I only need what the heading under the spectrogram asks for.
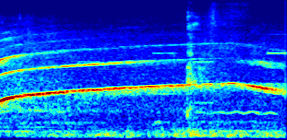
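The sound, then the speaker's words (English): An emergency vehicle siren passes with a long, steady wail that slowly climbs in pitch and dips near the end, carried over a low rumble of traffic with no voices. “You might just pause for a second as the siren goes by.”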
